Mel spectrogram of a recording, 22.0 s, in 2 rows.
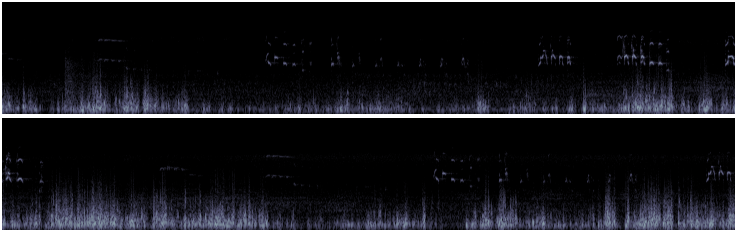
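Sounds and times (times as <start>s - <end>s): low rustling noise: 0.0s - 22.0s
songbird chirping: 2.9s - 7.2s, 8.0s - 10.1s, 10.8s - 11.6s, 17.4s - 20.6s, 21.5s - 22.0s.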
